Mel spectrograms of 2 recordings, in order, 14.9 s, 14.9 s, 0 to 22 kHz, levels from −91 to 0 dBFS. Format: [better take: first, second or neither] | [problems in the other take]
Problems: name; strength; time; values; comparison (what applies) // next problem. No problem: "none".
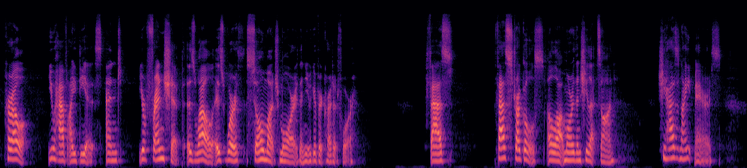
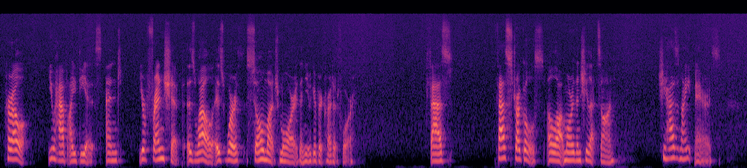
first | hiss; faint; throughout; 25 dB below the speech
